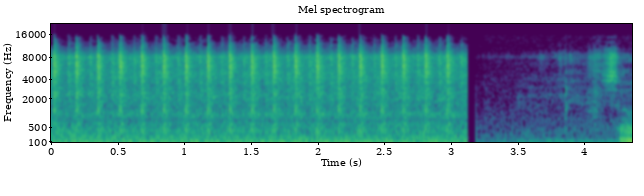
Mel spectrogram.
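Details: 1968 Ford 429 V8 in a 1961 F100, after timing cover gasket replacement: steady light sharp tick about three per second at idle; an overlong timing cover bolt is striking the fuel pump arm.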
